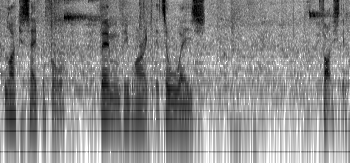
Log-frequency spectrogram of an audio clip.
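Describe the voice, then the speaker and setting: A young man commentating live on a student squash match in a chatty way. He often stumbles and restarts mid-sentence. Loud music sits under his voice. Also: mid-range voice, a little slow. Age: young adult.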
